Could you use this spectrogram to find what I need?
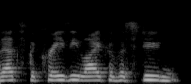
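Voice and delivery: ordinary talk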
